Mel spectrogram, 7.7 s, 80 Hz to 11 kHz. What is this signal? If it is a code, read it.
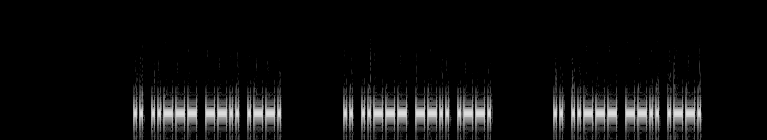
Morse code, heard as a keyed tone, about 40 wpm, 700 Hz. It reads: I2ZP I2ZP I2ZP
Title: DXCC-100 Call Signs - 4 Characters - Repeated 3x - 40wpm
